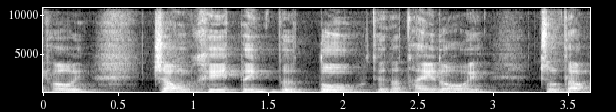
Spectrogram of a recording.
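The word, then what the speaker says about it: toutes: nhiều là tu t như vậy là chúng ta thấy phát âm là tu t tu t tính từ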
